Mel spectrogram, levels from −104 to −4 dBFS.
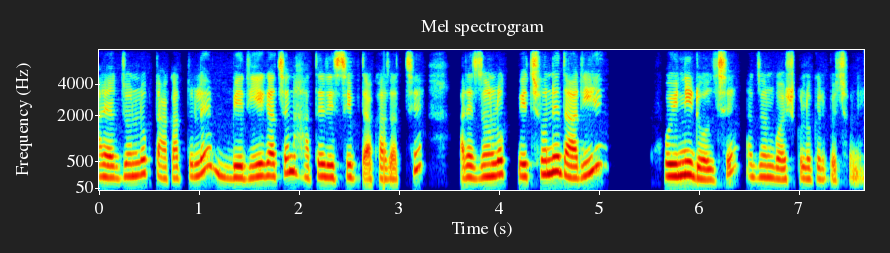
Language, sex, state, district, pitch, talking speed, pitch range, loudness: Bengali, female, West Bengal, Malda, 225 Hz, 170 wpm, 205-260 Hz, -18 LUFS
